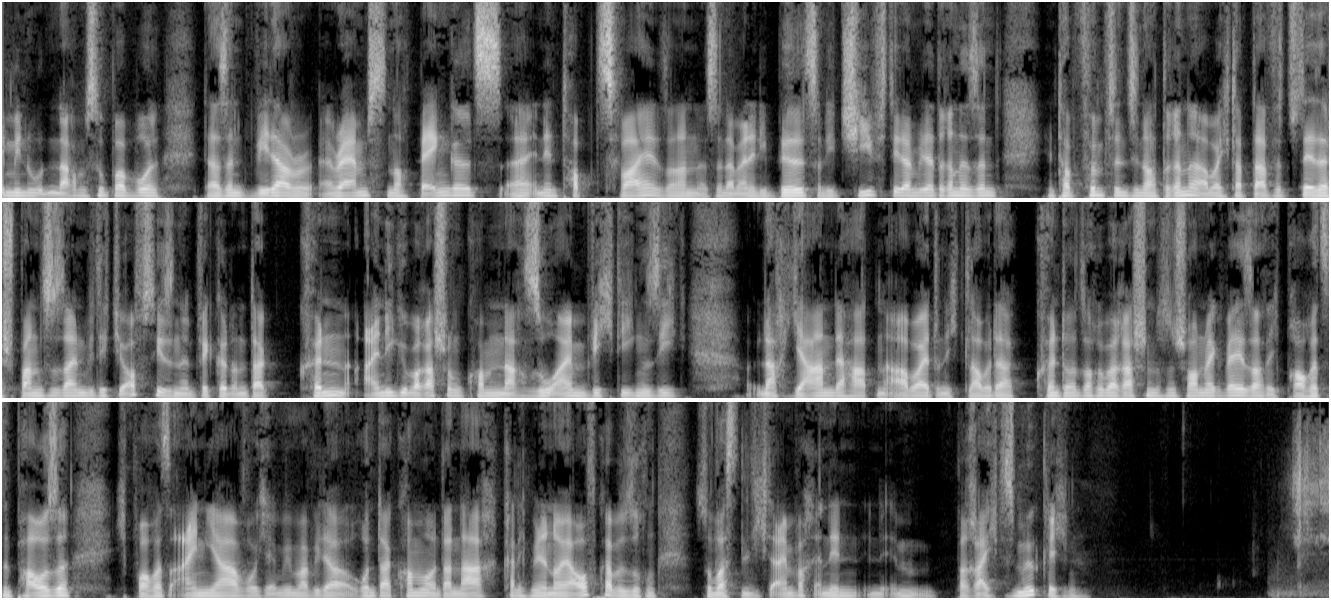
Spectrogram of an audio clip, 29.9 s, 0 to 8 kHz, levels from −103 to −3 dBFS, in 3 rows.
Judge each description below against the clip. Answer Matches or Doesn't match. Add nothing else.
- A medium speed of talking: Doesn't match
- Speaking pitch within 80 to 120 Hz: Matches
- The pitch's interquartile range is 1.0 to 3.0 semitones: Matches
